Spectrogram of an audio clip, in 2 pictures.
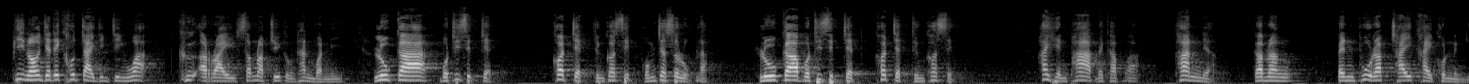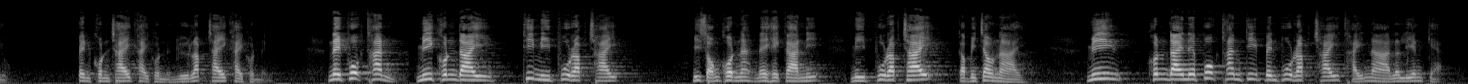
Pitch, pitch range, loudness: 180 Hz, 155-210 Hz, -23 LUFS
